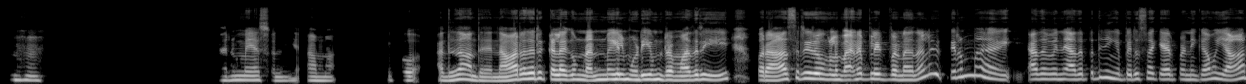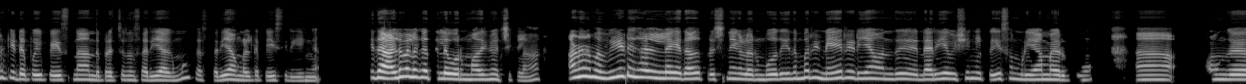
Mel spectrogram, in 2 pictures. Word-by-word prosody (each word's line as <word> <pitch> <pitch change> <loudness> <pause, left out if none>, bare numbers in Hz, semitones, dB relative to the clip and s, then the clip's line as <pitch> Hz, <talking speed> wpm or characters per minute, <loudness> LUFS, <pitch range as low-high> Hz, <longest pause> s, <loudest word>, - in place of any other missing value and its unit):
ம்ஹ்ம். 200 -2 -5 1.8
அருமையா 200 +1 -1
சொன்னீங்க 175 0 -8 0.2
ஆமா. 175 -1 -4 0.6
இப்போ 190 0 -9 0.3
அதுதான் 210 +6 +3
அந்த 180 -2 -1 0.2
நாரதர் 235 +10 +6
கலகம் 225 -1 +6
நன்மையில் 235 +4 +6
முடியும்ன்ற 220 0 +4
மாதிரி. 220 +3 +4 0.5
ஒரு 195 -1 +4
ஆசிரியர் 260 +3 +5
உங்கள 225 -2 +3
மேனிபுலேட் 240 +1 +3
பண்ணதுனால 220 - +1 0.2
திரும்ப 365 +7 -1 0.6
அத 240 - +1 0.3
அத 235 - -2
பத்தி 275 +3 -6
நீங்க 265 -5 -2
பெருசா 250 +3 -3
கேர் 235 0 0
பண்ணிக்காம, 230 +3 -3
யார்கிட்ட 280 +1 -1
போய் 225 0 -2
பேசுனா 210 +2 -6
அந்த 200 -1 -7
பிரச்சன 200 +1 -9
சரியாகுமோ 195 +5 -5
க 215 - -13
சரியா 210 +4 -3
அவங்கள்ட்ட 200 -1 -8
பேசிருக்கீங்க. 175 -2 -10 0.6
இது 315 - +3
அலுவலகத்துல 320 -5 +1
ஒரு 235 - -3
மாரின்னு 230 +1 -3
வச்சுக்கலாம். 200 +1 -11 0.3
ஆனா 320 +4 +3
நம்ம 335 -3 +2
வீடுகள்ல 335 -6 +1
எதாவது 255 +1 -1
பிரச்சனைகள் 245 +1 -5
வரும்போது 230 +2 -4
இந்த 270 +1 -4
மாதிரி 315 -1 -3
நேரடியா 280 -1 -2
வந்து 250 0 -6 0.3
நெறைய 240 +3 -2
விஷயங்கள் 270 -1 -8
பேச 245 +1 -6
முடியாம 225 0 -3
இருக்கும். 205 +1 -13 0.5
அ - - -4 0.7
அவங்க 230 0 -5
230 Hz, 135 wpm, -18 LUFS, 205-265 Hz, 1.8 s, நாரதர்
